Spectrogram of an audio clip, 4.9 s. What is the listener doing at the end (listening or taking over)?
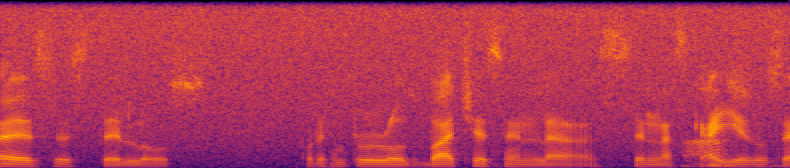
listening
